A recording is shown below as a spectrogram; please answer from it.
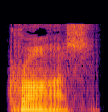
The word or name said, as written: crosser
